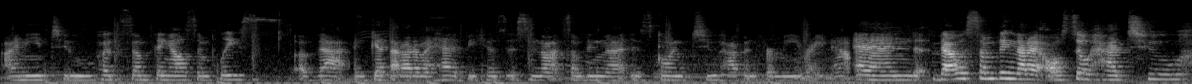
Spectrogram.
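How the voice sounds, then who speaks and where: A woman's voice: mid-range voice, level tone, moderate pace, creaky, recorded from a distance. A young woman chatting casually to camera in a vlog, a little nasal from allergies and acting out her own past reactions. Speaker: beauty vlogger. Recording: roomy echo, slightly off-mic, faint music.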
